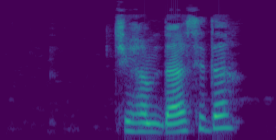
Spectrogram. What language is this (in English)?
Pashto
